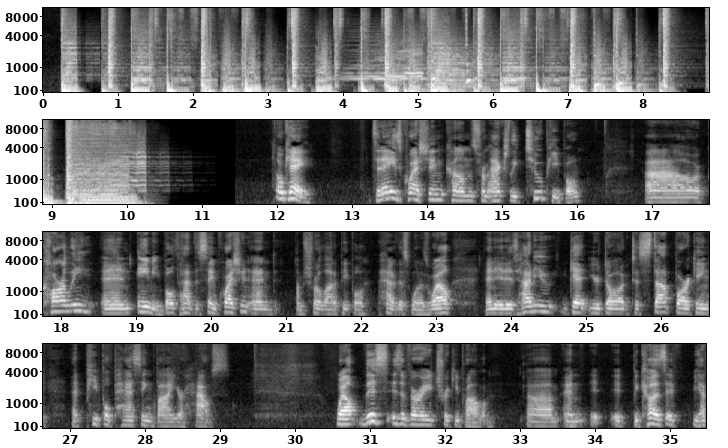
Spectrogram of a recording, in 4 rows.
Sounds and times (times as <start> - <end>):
Speech: 12.0 - 12.5, 13.3 - 16.1, 16.9 - 29.2, 30.6 - 35.4.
